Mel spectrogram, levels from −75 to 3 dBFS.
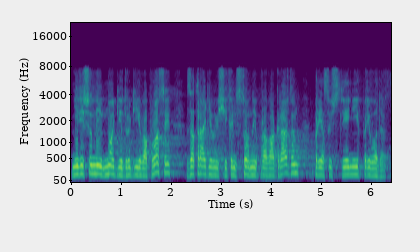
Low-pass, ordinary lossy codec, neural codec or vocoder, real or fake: none; none; codec, 16 kHz, 6 kbps, DAC; fake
